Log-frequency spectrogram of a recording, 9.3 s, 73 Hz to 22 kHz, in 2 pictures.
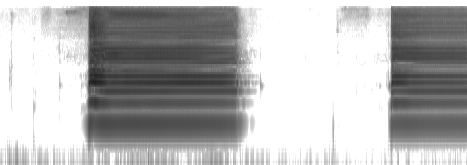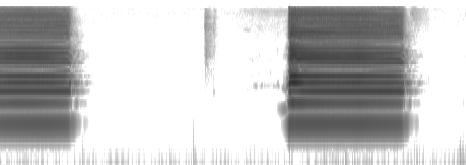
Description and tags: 13FMokroluskyT troubeni
horn, ship, toot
